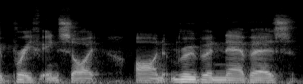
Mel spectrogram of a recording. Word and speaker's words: Neves: brief insight on ruben neves or hear the portuguese pronouncing ruben nesh sent midfielder uh predominantly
